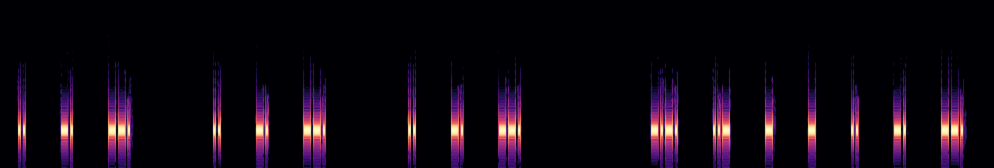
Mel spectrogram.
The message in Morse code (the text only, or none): ING ING ING CUTTING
